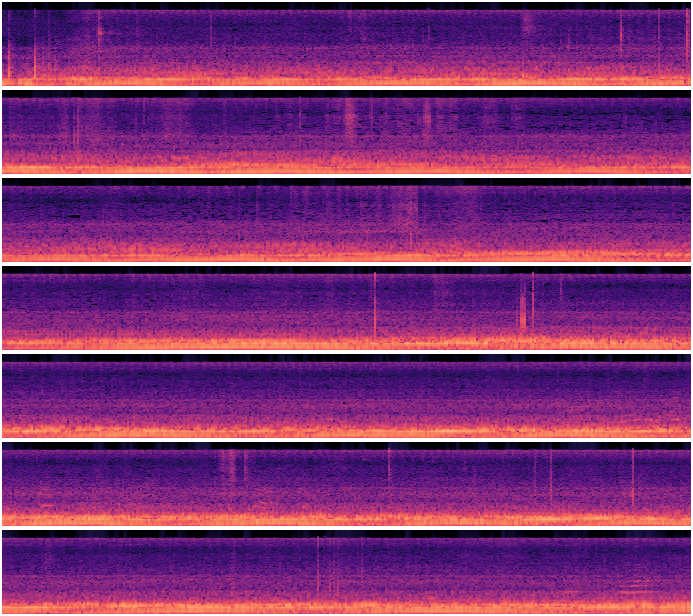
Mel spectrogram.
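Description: A steady low mechanical hum with several even pitched tones, like a motor or engine running, growing a little louder about halfway through, with a few faint clicks.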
